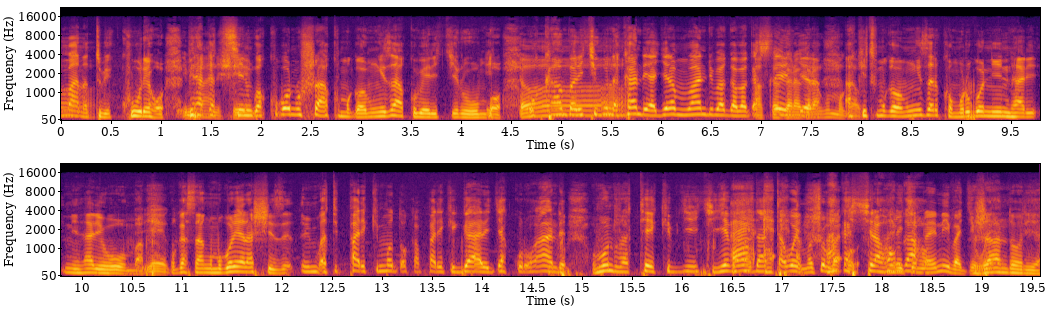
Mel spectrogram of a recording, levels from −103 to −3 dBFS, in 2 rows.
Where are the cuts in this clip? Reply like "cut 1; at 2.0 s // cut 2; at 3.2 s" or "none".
none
